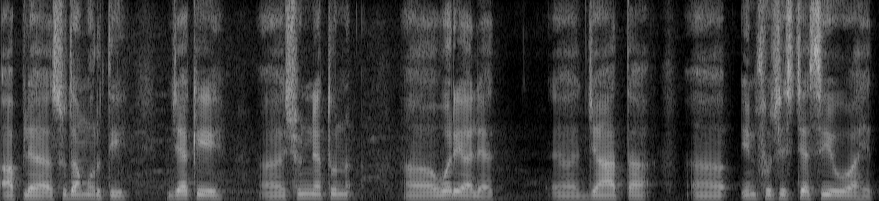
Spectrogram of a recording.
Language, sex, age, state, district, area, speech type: Marathi, male, 18-30, Maharashtra, Osmanabad, rural, spontaneous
